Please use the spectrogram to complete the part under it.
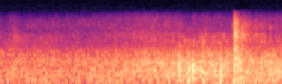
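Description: A wet fish fillet slaps down onto a hard surface.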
